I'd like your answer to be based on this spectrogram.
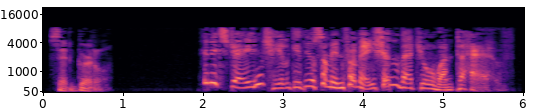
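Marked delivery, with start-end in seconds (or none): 2.1-5.9 put-on high, nasal old goblin woman; thick nasal goblin voice. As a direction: pinch it through the nose, goblin. Gertel speaks.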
